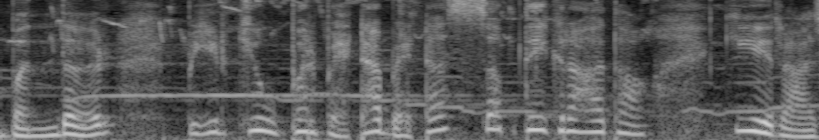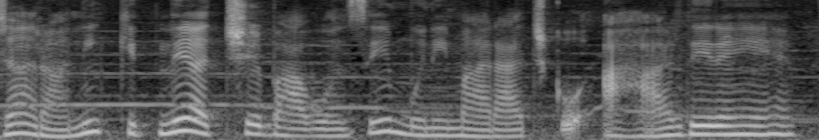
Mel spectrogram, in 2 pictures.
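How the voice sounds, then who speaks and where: A woman with an Indian accent telling a moral story to children in an animated, teacherly way, explaining words and asking listeners questions. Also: fairly low pitch. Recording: music behind the voice.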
